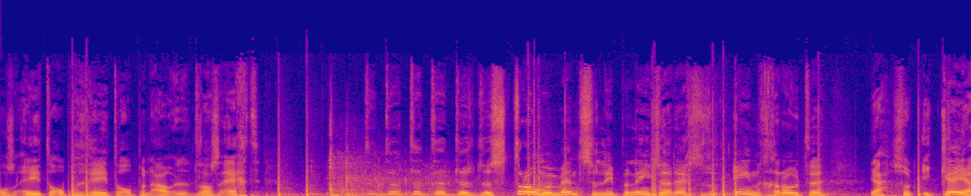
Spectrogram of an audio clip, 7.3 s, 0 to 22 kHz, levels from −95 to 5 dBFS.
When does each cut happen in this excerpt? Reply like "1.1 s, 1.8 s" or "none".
none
